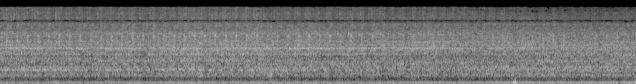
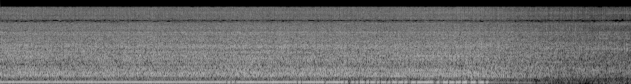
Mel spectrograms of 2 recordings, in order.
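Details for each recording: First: Ford Cortina Mk3 with newly rebuilt 2.0 Pinto engine, first start on test with Weber carb and auto choke; steady idle with faint quick light tapping on top, valve tappet tick, clearances likely need redoing. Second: Ford Cortina Mk3 with newly rebuilt 2.0 Pinto engine, after slightly rotating the distributor to improve the sound: steady even low hum, smooth tick-over easing off near the end; normal idle.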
